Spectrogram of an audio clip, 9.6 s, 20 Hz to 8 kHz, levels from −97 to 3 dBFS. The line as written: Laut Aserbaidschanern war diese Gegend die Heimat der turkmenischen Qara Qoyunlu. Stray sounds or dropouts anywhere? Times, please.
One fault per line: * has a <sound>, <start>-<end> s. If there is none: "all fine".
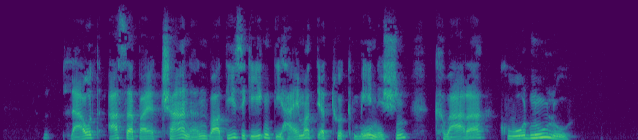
all fine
